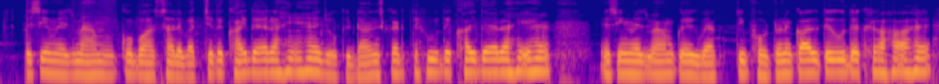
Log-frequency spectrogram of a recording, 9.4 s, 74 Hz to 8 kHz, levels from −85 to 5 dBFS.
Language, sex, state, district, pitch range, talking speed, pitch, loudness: Hindi, male, Uttar Pradesh, Jalaun, 125-145 Hz, 230 wpm, 135 Hz, -22 LUFS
